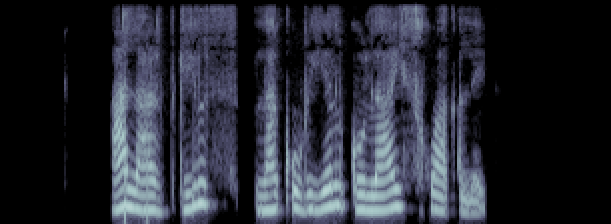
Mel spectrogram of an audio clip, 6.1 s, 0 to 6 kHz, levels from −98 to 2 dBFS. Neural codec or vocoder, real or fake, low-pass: none; real; 5.4 kHz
